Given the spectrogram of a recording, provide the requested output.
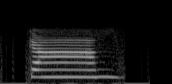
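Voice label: "gaan1", Cantonese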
